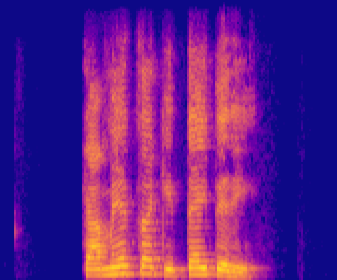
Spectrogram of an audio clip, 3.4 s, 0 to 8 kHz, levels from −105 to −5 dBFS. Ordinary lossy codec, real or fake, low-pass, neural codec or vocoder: Opus, 24 kbps; real; 7.2 kHz; none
